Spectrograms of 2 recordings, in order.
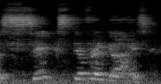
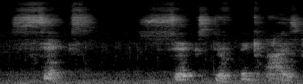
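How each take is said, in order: First: Said in the usual way. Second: Whispered, slow emphatic repeat; hushed whisper. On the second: Real, not acted. Preacher repeating the count to his audience, slow whisper.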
